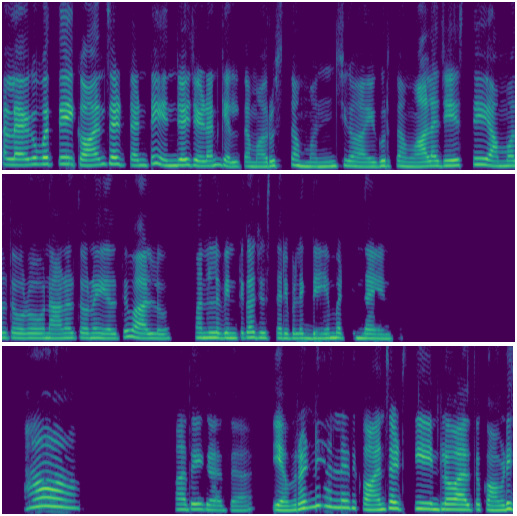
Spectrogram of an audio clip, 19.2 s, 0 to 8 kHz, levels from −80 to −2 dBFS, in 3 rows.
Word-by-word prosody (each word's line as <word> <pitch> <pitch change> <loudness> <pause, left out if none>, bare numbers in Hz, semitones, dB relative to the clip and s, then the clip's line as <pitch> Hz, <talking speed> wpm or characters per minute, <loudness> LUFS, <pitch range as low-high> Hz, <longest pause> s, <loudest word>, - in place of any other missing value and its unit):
లేకపోతే 300 +3 +3 0.2
కాన్సర్ట్ 280 +3 +2
అంటే 255 +6 -4
ఎంజాయ్ 255 +2 +2
చేయడానికి 240 +3 0
యెళ్తాం. 200 +1 -5
అరుస్తాం 235 +4 -3
మంచిగా, 215 +4 -4 0.2
ఎగురుతాము. 215 0 -3
అలా 225 +2 +1
జేస్తే 250 +4 0 0.2
అమ్మలతోనో, 220 -1 -3 0.2
నాన్నలతోనో 225 +1 -3
యెళ్తే 210 +6 -4
వాళ్ళు 210 -3 0 0.4
మనల్ని 235 0 +2
వింతగా 230 +2 -1
జూస్తారు 220 -1 -4
ఈ - - -11
పిల్లకి 210 -1 -3
దెయ్యం 210 +2 -1
పట్టిందా 210 -1 -3
ఏంటి? 190 +1 -9 1.8
హా! 370 -2 +4 1.3
అదే 250 +1 0
గదా! 210 -2 -6 0.5
ఎవరండి 285 - +2
యెళ్లేది 335 -4 0
కాన్సర్ట్స్‌కీ 255 +4 +3
ఇంట్లో 250 0 +2
వాళ్ళతో? 235 0 +3
కామెడీ 220 +4 +3
230 Hz, 100 wpm, -24 LUFS, 215-265 Hz, 1.8 s, హా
